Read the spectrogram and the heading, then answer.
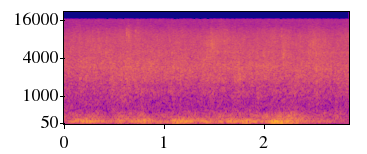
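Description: Rumbling thunder rolls under steady rain: a low, continuous grumble that swells briefly near the end over the constant hiss of falling rain, with no voices.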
